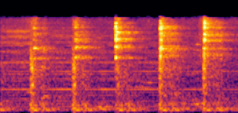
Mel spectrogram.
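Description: A live rock band playing: drum kit and electric guitars, with a steady beat of a little over two strikes a second.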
